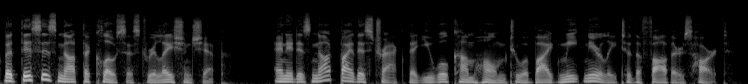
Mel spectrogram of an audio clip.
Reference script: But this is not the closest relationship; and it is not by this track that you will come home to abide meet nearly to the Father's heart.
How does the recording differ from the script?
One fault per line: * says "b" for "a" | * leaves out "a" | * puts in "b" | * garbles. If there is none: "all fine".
all fine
